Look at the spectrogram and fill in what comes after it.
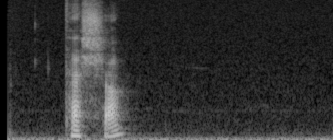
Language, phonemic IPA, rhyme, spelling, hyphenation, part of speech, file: Norwegian Bokmål, /ˈtæʃːa/, -æʃːa, tæsja, tæ‧sja, verb, Nb-tæsja.ogg
- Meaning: simple past and past participle of tæsje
